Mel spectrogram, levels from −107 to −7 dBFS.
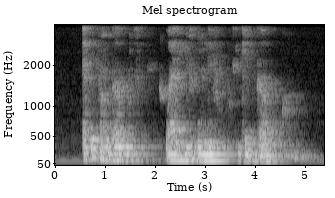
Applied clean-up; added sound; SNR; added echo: none; none; none; reverberation time 1.0 s.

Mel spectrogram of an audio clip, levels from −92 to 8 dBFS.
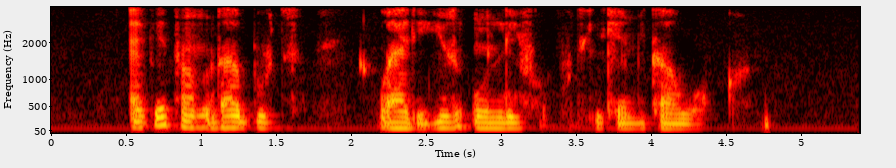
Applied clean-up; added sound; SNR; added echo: none; none; none; none.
